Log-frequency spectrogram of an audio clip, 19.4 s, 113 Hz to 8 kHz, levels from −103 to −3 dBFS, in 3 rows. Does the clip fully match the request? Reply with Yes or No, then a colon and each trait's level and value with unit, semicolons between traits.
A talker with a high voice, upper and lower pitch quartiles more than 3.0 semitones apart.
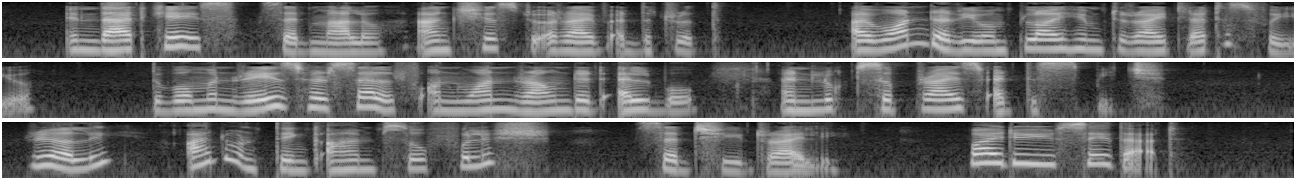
Yes: high, 215 Hz; average, 3.6 semitones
